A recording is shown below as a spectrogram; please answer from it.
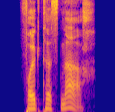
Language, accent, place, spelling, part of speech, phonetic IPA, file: German, Germany, Berlin, folgtest nach, verb, [ˌfɔlktəst ˈnaːx], De-folgtest nach.ogg
- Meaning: inflection of nachfolgen: 1. second-person singular preterite 2. second-person singular subjunctive II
